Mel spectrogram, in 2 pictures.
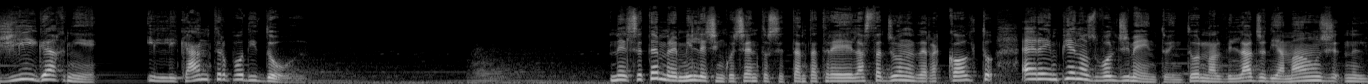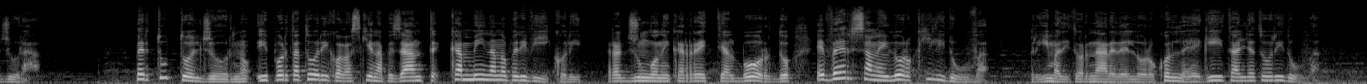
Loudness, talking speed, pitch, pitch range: -25 LUFS, 125 wpm, 150 Hz, 115-190 Hz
